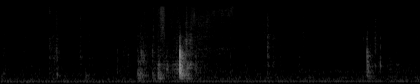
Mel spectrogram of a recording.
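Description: Faint rustling and crinkling of a thin clear vinyl (plastic) sleeve piece being picked up and handled, with a few short crackles, the sharpest a little before two seconds in. A faint steady low hum runs underneath.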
